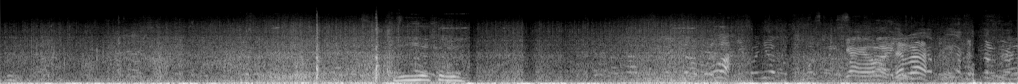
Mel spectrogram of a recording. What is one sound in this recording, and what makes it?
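A heavy truck engine rumbles steadily outdoors.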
